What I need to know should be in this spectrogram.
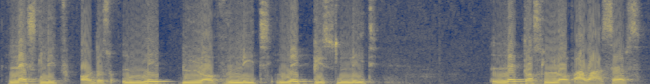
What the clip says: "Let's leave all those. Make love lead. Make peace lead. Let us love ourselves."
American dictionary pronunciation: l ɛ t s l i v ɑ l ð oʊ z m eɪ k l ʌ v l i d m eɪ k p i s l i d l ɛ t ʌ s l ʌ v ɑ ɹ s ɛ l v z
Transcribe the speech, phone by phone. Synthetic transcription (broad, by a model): l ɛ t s l i p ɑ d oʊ s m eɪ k l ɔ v l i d m eɪ k p i s l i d l ɛ t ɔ s l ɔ v ɑ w s ɛ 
